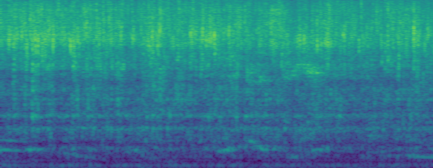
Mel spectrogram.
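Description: Diced pork and vegetables frying in a wok: a steady sizzling hiss with fine crackling throughout.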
